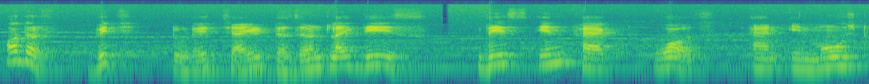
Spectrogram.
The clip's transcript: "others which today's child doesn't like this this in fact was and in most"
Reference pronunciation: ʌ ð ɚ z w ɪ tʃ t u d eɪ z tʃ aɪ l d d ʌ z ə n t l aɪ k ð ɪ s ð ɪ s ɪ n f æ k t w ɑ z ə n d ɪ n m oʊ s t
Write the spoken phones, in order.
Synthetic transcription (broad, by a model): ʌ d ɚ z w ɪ tʃ t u d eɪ tʃ aɪ l d d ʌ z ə n t l aɪ k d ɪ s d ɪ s ɪ n f æ k t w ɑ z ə n ɪ n m oʊ s t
